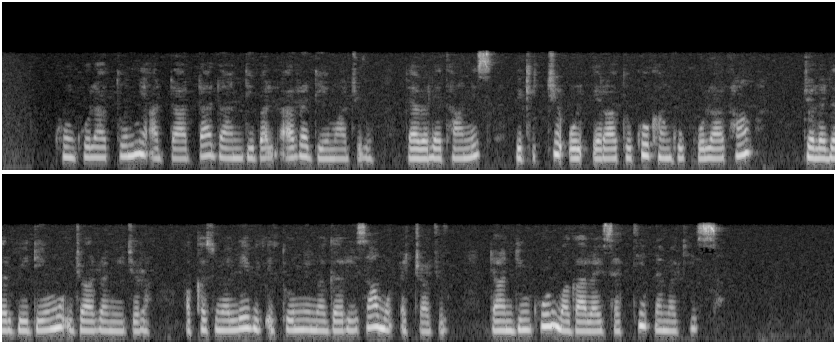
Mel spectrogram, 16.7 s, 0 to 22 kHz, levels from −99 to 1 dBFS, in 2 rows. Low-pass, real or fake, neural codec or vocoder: 7.2 kHz; real; none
